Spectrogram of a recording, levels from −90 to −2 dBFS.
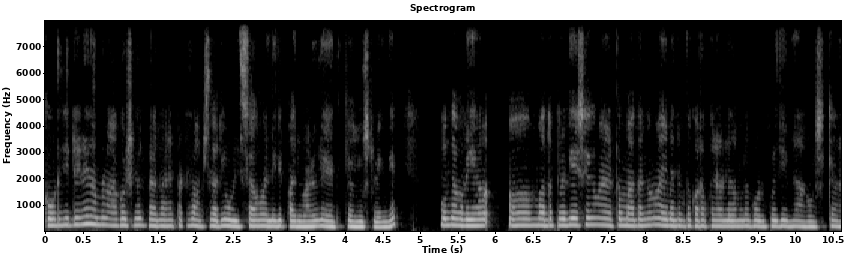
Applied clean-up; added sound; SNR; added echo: neural mask model DeepFilterNet 3.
